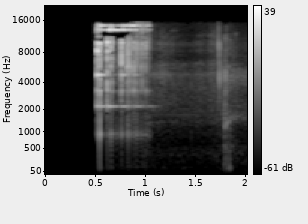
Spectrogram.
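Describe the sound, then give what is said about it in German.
A one-euro coin drops into a glass with a bright, ringing clink that fades over half a second, then a second softer clink follows, with no voices. “Ich habe noch einen Euro in der Tasche, warte. Gib mir das Glas.”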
